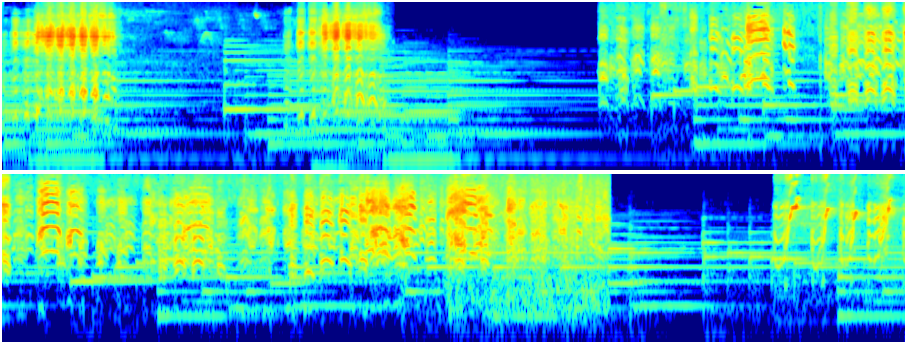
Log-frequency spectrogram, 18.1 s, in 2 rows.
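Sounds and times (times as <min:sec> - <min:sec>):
flock of birds honking: 0:06.0 - 0:15.1.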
